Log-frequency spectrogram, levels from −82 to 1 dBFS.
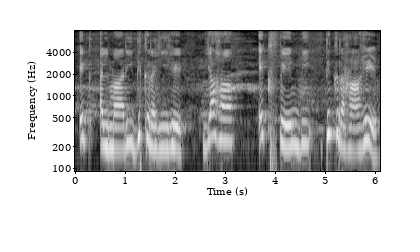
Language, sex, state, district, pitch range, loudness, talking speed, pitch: Hindi, female, Madhya Pradesh, Bhopal, 195-275 Hz, -15 LUFS, 120 wpm, 220 Hz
